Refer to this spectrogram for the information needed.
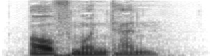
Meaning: to cheer up
- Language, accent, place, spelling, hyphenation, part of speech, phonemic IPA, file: German, Germany, Berlin, aufmuntern, auf‧mun‧tern, verb, /ˈʔaʊ̯fmʊntɐn/, De-aufmuntern.ogg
